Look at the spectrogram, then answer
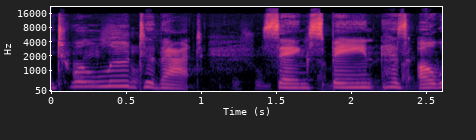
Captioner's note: speaking Foreign Language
